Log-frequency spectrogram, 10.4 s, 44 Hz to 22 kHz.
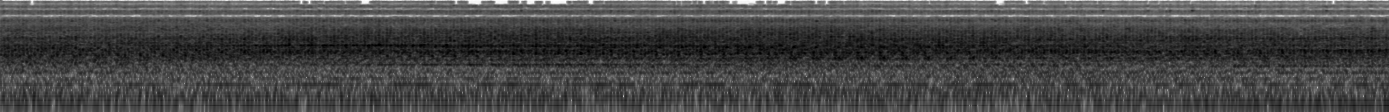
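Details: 1996 Dodge Ram 3500 dually 4x4 with a 5.9 Cummins 12-valve diesel, five-speed manual and 78k miles, just started: steady deep diesel idle with an even rhythm and no knocks or misses; healthy.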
